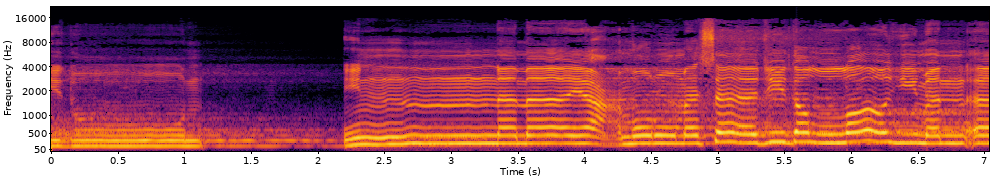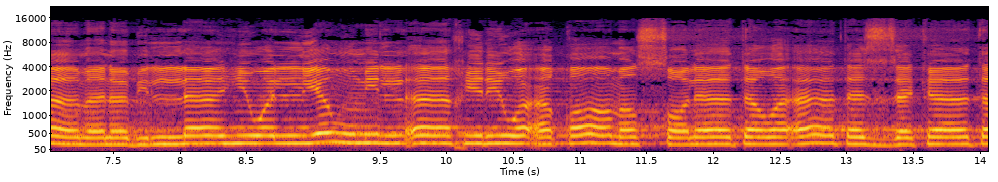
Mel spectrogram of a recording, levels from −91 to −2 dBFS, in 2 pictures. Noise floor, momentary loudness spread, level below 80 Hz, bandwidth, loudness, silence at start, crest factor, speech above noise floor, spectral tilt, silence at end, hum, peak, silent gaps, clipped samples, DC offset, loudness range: -32 dBFS; 5 LU; -60 dBFS; 16 kHz; -12 LUFS; 0 s; 12 dB; 20 dB; -4.5 dB/octave; 0 s; none; 0 dBFS; none; under 0.1%; under 0.1%; 2 LU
